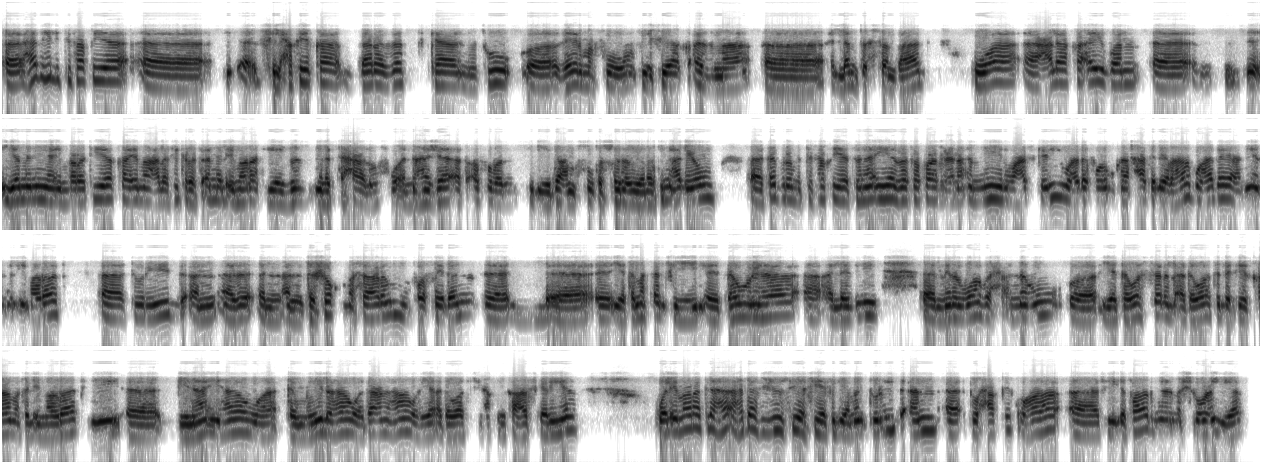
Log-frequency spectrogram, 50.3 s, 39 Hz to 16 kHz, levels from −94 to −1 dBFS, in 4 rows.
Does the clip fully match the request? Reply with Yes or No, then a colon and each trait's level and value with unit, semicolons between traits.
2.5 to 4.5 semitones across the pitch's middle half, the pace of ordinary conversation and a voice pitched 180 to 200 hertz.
Yes: average, 4.0 semitones; average, 110 wpm; high, 190 Hz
